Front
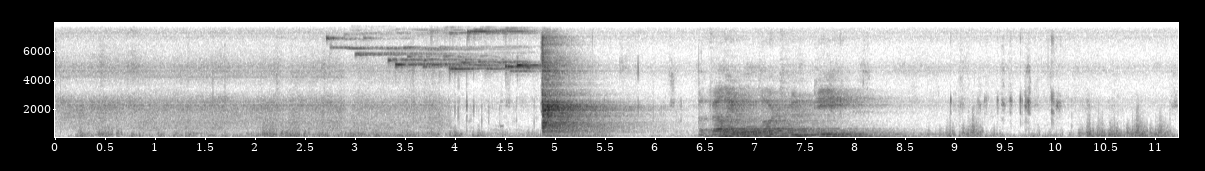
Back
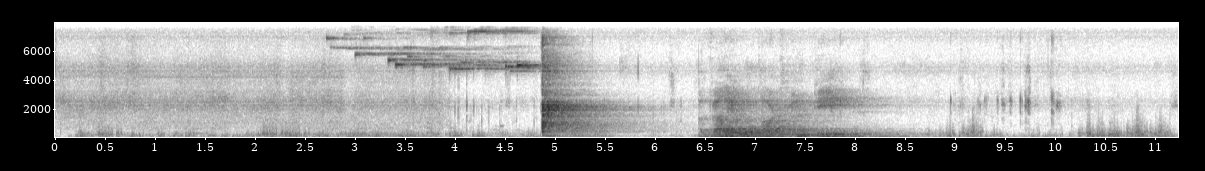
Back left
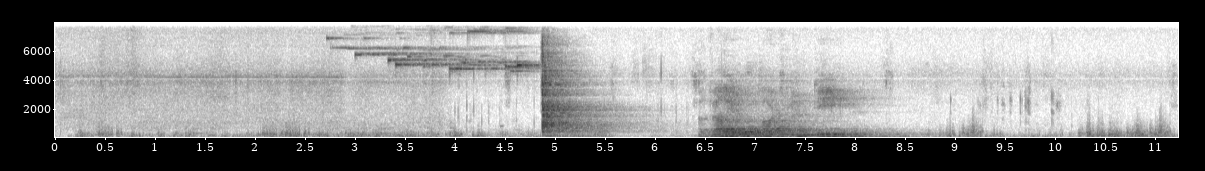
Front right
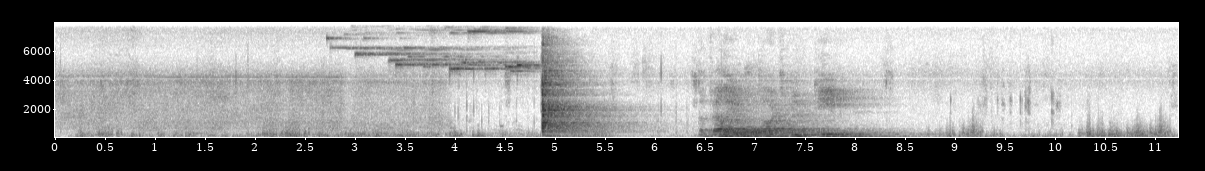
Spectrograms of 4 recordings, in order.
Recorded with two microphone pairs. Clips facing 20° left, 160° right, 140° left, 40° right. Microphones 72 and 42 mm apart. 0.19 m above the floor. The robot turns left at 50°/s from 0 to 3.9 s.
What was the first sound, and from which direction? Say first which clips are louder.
A chime: front 2 dB, front right 2 dB; 60° right.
